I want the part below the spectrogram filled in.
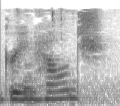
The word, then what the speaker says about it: Greenhalgh: Alyssa Greenhalch, A-L-Y-S-S-A, and the last name is G-R-E-E-N-H-A-L-G-H.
